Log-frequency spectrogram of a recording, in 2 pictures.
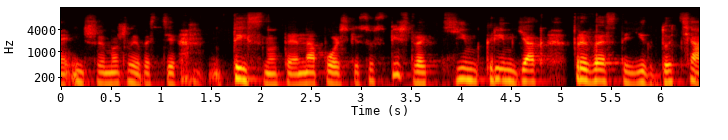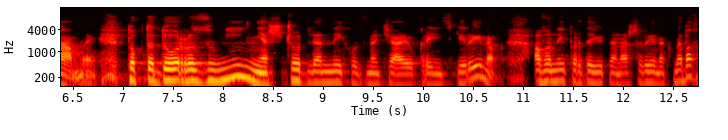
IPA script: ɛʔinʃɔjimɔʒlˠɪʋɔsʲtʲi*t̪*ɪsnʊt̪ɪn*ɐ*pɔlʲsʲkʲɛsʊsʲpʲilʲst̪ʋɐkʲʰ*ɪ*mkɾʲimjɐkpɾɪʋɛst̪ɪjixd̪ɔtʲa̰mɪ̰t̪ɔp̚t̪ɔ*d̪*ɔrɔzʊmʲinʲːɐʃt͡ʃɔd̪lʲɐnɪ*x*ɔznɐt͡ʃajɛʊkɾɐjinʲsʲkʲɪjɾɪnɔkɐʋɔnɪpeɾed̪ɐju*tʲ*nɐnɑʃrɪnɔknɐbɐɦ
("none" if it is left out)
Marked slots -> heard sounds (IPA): t̪, ɐ, i, d̪, x, tʲ

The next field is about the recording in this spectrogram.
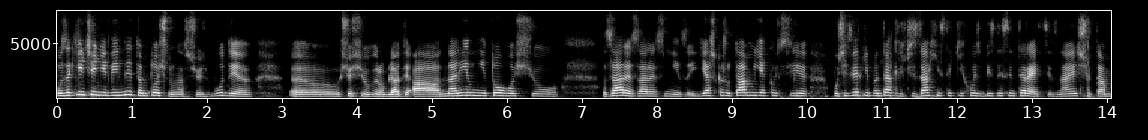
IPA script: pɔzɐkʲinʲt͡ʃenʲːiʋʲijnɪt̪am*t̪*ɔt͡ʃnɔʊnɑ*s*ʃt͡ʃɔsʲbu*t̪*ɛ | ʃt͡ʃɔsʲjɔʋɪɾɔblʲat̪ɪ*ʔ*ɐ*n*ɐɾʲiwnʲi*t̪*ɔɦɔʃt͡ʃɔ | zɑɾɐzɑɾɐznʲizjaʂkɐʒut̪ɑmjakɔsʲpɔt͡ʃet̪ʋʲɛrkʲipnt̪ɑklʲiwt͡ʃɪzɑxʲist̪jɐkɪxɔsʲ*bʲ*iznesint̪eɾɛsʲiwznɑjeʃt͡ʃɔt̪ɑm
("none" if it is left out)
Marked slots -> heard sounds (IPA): t̪, s, d̪, ʔ, n, t̪, bʲ

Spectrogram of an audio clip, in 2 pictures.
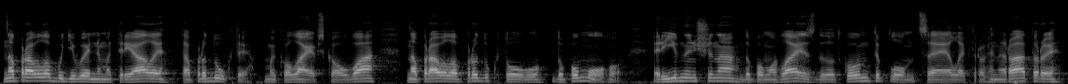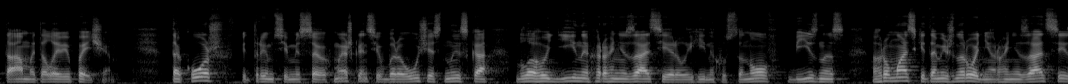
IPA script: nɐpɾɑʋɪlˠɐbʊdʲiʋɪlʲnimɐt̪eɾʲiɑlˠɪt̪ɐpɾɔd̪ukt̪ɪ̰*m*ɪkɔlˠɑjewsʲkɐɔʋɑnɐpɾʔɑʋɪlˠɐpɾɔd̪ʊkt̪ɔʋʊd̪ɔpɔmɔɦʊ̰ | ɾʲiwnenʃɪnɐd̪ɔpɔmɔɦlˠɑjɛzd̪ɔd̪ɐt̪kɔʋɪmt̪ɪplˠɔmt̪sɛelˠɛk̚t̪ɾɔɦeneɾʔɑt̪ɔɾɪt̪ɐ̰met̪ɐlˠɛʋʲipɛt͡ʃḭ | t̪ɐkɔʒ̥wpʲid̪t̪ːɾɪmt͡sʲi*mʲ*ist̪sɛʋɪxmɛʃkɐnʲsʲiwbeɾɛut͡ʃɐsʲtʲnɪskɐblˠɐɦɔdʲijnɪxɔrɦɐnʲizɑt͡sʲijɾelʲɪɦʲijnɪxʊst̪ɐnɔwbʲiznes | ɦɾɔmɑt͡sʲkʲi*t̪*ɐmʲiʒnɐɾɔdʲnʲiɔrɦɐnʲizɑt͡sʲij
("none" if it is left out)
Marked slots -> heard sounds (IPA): m, mʲ, t̪

